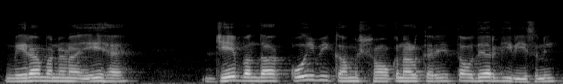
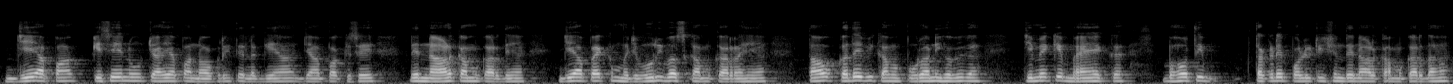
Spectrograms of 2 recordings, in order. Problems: background sounds at intervals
